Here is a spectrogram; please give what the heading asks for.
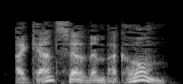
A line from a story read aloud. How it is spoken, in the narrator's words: he said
